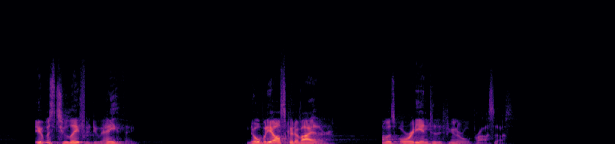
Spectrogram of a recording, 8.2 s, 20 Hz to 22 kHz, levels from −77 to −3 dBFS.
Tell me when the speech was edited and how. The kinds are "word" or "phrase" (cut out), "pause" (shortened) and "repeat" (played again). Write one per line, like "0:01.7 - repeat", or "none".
0:01.1 - word
0:05.1 - phrase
